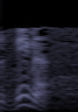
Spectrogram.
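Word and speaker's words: بمَ: تسأل مباشرة تقول بما، فتحة فقط، واضح أنها فتحة فقط، ما تقول بما، تقول بما فقط، فواضح أنك حذفت الألف فتكتبها على النطق.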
